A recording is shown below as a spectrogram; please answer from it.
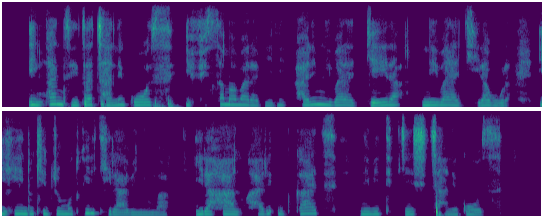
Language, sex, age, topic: Rundi, female, 18-24, agriculture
